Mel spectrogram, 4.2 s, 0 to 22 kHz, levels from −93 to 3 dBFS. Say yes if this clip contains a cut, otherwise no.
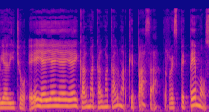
no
